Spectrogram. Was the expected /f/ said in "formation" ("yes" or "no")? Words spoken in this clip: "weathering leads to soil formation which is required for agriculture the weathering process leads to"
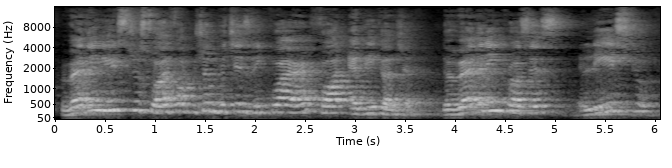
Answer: no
